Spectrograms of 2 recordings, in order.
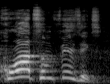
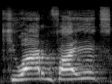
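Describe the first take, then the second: First: Physics is said in its standard form. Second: Physics is garbled into a misread form. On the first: The reader knows the term. The speaker calls it right. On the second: The reader does not know the term. The speaker calls it wrong.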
